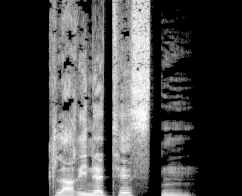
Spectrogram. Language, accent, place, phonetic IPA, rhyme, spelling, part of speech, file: German, Germany, Berlin, [klaʁinɛˈtɪstn̩], -ɪstn̩, Klarinettisten, noun, De-Klarinettisten.ogg
- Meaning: plural of Klarinettist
